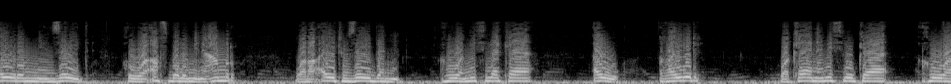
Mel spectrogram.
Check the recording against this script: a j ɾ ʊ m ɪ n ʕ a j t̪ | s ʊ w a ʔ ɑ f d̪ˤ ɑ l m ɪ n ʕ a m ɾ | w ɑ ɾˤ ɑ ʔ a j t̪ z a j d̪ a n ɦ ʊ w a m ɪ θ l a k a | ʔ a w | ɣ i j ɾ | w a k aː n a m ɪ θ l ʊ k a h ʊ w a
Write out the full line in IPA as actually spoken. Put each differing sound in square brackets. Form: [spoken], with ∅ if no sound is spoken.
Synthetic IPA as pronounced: a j ɾ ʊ m ɪ n [z] a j [d̪] | [h] ʊ w a ʔ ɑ f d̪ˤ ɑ l m ɪ n ʕ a m ɾ | w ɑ ɾˤ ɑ ʔ a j t̪ z a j d̪ a n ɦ ʊ w a m ɪ θ l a k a | ʔ a w | ɣ [a] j ɾ | w a k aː n a m ɪ θ l ʊ k a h ʊ w a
